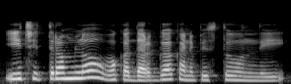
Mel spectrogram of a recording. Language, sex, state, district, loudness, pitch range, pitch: Telugu, female, Telangana, Hyderabad, -14 LUFS, 200-265 Hz, 225 Hz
